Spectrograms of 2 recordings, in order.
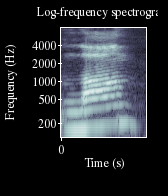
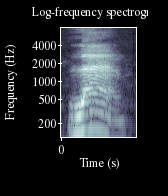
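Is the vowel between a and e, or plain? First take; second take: plain; between a-e. First: The vowel is a plain open a sound. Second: The vowel sounds between a and e. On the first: The speaker calls it wrong. "it's not lam" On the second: The speaker calls it right. "The sound is between a and e"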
